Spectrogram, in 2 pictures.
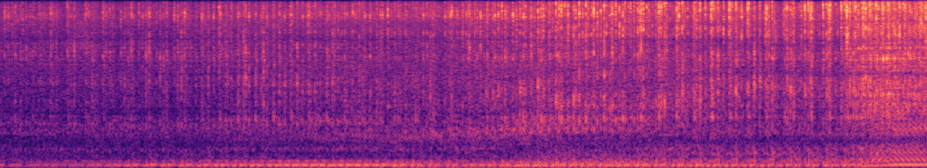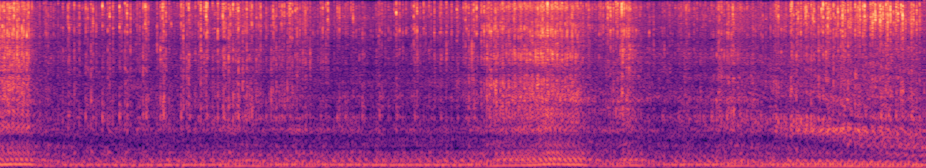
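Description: Rock bouncer buggy's engine running loud and rough, building over the first few seconds, with two hard revs: one a little before the middle and another about two-thirds of the way through.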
